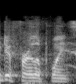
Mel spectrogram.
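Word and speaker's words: Dufour-Lapointe: The Defer LaPointe sisters, am I saying that correctly? I'm going to get it right once, aren't I? – Yes, Ben. The two Defer LaPointe sisters make up three that are related to each other.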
